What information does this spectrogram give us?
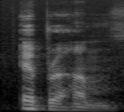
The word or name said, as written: Abraham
